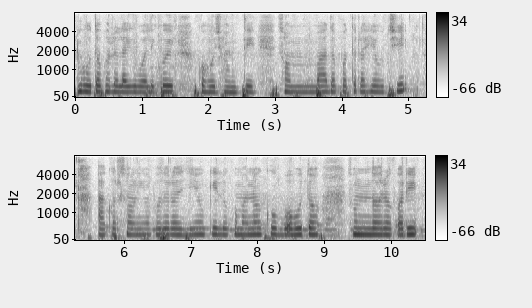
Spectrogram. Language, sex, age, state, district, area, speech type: Odia, female, 18-30, Odisha, Nuapada, urban, spontaneous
